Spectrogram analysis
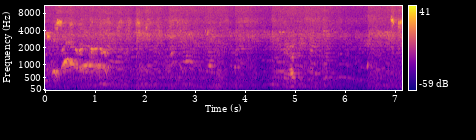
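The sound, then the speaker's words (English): Birds chirp and coo in a busy bird-feeding enclosure at the Indianapolis Zoo, flying all around the recordist's head, with scattered calls throughout and a faint murmur of people's voices in the background. “So this is in the bird enclosure, and here they are flying all around my head.”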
